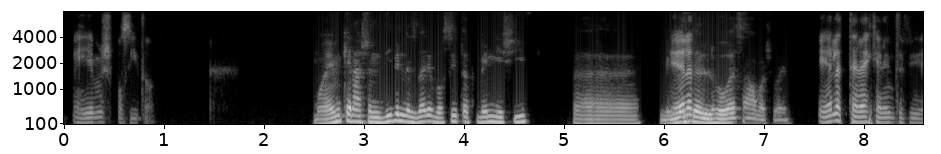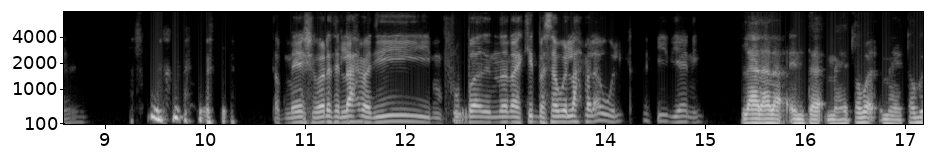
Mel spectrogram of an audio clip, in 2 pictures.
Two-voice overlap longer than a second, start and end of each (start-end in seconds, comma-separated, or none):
none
